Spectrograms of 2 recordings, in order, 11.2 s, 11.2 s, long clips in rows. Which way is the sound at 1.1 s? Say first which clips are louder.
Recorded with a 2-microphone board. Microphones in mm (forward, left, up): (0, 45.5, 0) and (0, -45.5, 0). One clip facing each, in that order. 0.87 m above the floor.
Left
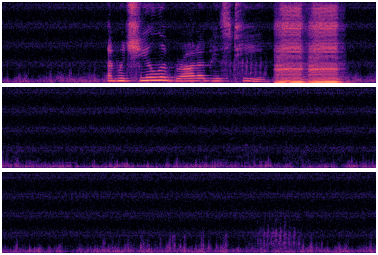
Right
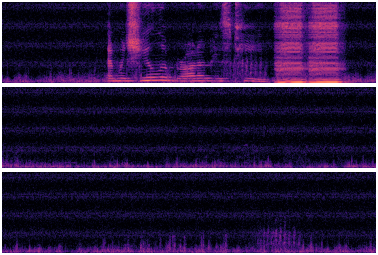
Left 9 dB; 35° left (ahead or behind).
